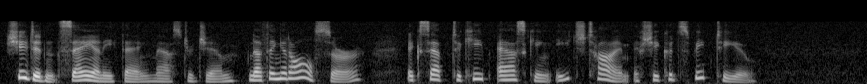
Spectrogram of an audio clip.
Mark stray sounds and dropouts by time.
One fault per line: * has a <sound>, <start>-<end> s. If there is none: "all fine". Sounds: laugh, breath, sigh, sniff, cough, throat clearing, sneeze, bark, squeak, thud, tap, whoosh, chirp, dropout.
all fine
